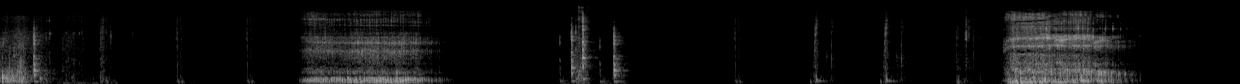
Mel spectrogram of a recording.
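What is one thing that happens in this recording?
Soft game clicks sound as items are picked up and placed.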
